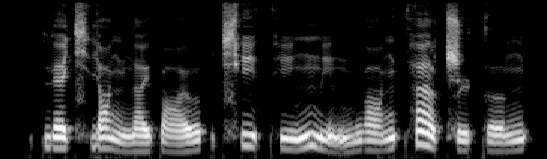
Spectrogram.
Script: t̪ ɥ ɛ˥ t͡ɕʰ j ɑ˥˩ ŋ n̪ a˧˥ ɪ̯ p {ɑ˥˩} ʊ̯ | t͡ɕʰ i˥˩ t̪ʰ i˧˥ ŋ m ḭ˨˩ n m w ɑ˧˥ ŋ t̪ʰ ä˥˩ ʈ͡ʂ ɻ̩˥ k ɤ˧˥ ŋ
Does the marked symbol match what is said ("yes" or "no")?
no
